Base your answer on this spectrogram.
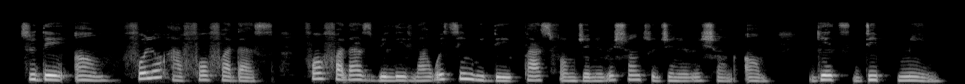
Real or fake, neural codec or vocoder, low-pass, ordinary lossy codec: real; none; 7.2 kHz; none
